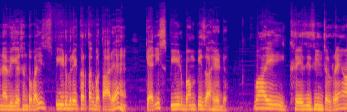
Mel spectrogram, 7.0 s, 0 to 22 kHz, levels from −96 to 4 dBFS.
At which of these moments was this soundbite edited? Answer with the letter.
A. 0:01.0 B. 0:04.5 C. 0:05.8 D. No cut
D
